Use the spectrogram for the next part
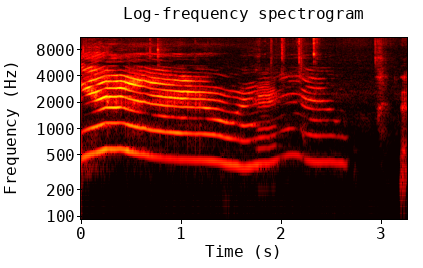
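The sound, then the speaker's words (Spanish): A person imitates a female cat with one long, drawn-out, whiny meow that slides slightly in pitch for over two seconds, loud, followed by a brief breathy noise. “Y ese, y ese sonido como de gata de...”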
